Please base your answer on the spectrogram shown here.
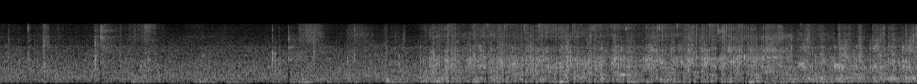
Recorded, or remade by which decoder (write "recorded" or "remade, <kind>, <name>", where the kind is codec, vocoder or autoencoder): remade, codec, DAC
